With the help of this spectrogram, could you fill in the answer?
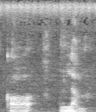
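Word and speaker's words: column: यहाँ पर दोस्तों कॉलम, कॉलम। ठीक है, यानी एम का उच्चारण यहाँ पर हुआ है, एन का नहीं।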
